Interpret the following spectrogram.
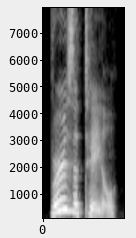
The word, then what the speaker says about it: versatile: Next, we have versatile.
